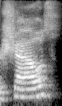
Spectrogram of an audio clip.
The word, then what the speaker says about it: Schaus: Schaus, pronounced like cows.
